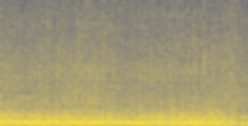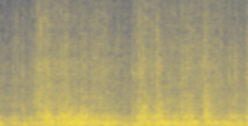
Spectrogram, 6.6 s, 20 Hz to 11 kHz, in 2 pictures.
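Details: 408 LS stroker V8 on first start after build: choppy, loping idle about four beats a second, then short throttle blips; healthy big-cam engine, air-fuel around 13.3, possibly a touch lean.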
